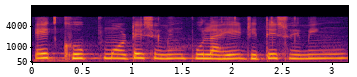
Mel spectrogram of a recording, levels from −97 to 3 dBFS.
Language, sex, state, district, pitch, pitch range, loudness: Marathi, female, Maharashtra, Washim, 265 Hz, 255-275 Hz, -15 LUFS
